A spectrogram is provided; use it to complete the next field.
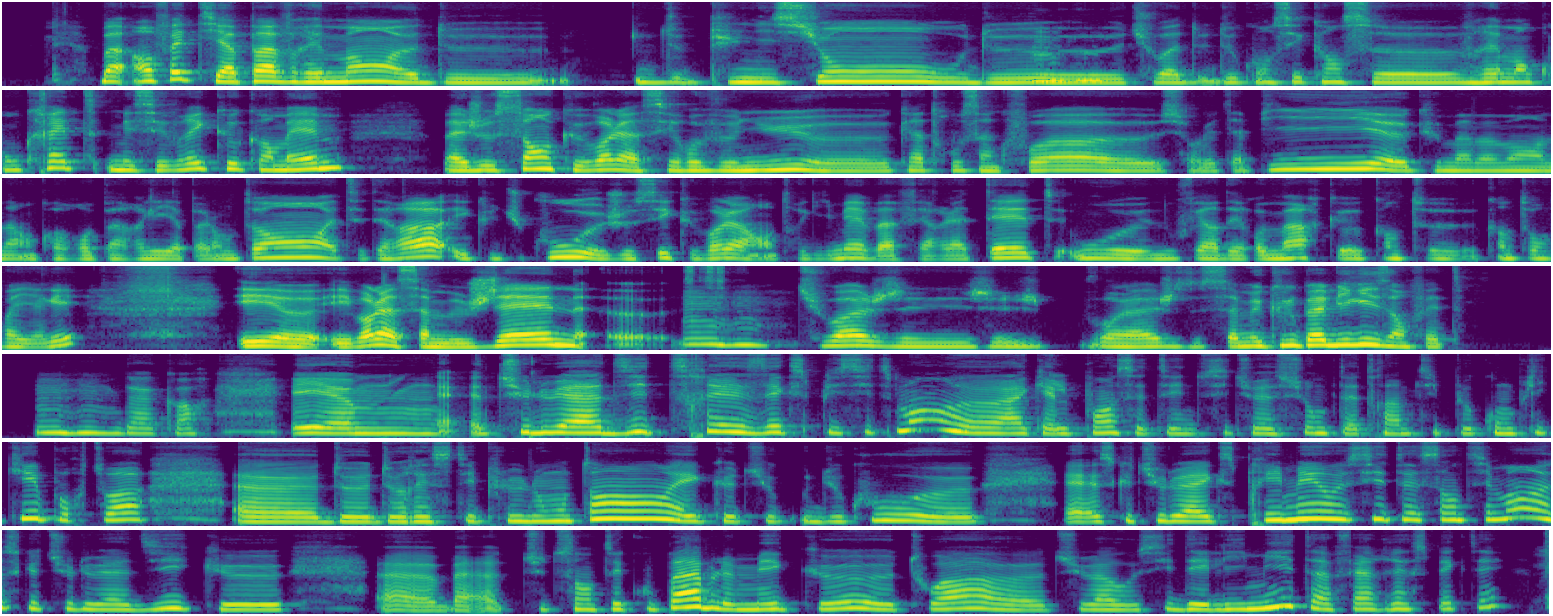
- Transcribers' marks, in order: stressed: "gêne"
- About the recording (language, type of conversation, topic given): French, advice, Comment dire non à ma famille sans me sentir obligé ?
